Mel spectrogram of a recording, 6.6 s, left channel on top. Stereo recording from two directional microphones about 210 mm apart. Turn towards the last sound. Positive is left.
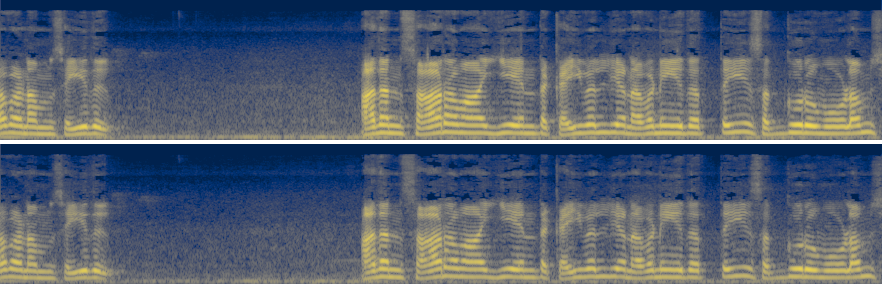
turn(degrees=15)  # may be behind; listen again after turning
